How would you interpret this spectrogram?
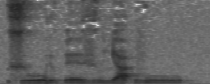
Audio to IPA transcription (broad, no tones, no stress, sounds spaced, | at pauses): xʲ uː ɾʲ u ɠ eː vʲ u ʎ a ʔ v uː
